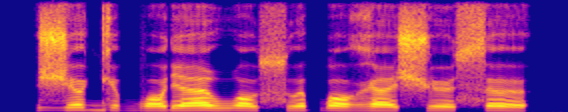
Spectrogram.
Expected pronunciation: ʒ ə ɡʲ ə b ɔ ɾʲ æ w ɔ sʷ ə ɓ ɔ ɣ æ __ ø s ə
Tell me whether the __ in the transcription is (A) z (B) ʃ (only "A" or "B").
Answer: B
